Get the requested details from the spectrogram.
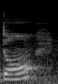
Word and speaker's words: dans: So the first word dans is spelled D-A-N-S. So A-N becomes an A nasal. Sometimes also the E-N in the second line, which is ardent. – Ardent. A-R-D-E-N-T.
